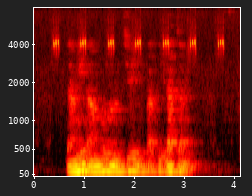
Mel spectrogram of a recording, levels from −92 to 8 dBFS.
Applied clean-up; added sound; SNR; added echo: none; Cricket; 9 dB; reverberation time 0.6 s.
